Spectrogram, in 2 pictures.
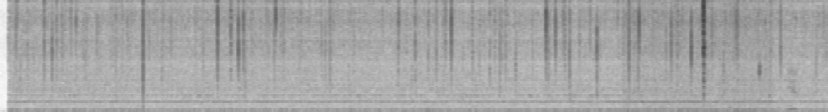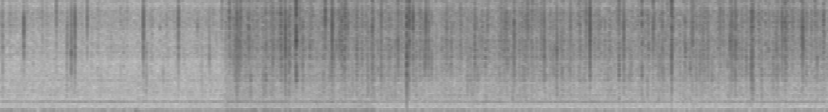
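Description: Squid pancake (ojingeo-jeon) sizzling and crackling in a frying pan with too much oil, a dense patter of fine crackles over a steady hum. The sizzle grows louder about ten seconds in.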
